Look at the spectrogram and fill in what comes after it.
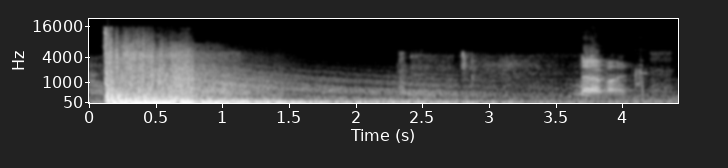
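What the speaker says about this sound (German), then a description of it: "I had a premature detonation." Sudden loud blast of an IED detonating prematurely during a military training exercise, a sharp bang followed by a long rumbling decay, with faint crackles and a brief burst later in the tail.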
